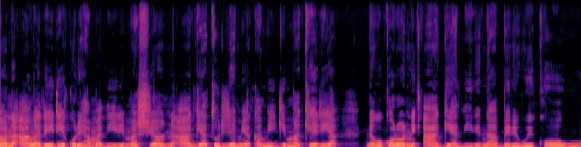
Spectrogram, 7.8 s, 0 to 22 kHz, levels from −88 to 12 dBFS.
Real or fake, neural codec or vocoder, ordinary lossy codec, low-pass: fake; vocoder, 44.1 kHz, 128 mel bands every 512 samples, BigVGAN v2; none; none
